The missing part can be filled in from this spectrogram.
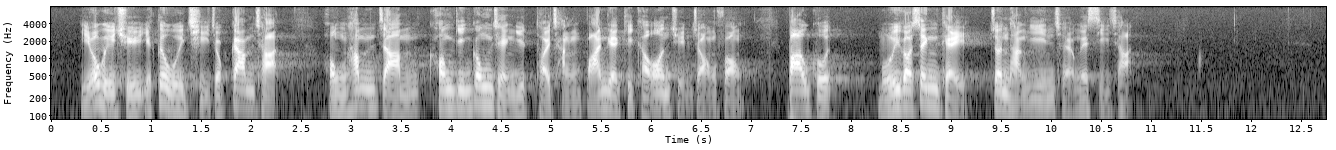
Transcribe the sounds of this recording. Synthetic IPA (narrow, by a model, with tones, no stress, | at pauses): jiː˨˩ʊ˥k̚jyː˨˧t͡ʃʰyː˨˧jɪ˨k̚t̪o˥wuː˨˧jt͡sʰiː˨˩t͡sʊ˨kːaː˥mt͡sʰa̰ː˧t̚ | hʊ˨˩ŋɦɐ˧˥mt͡saː˧mkʰɔː˧ŋkiː˧nkʊ˥ŋt͡sʰɪ˨˩ŋjyː˨t̪ʰɔː˨˩jt͡sʰɐ˨˩ŋpaː˨˥nkɛː˧kiː˧t̚kʰɐ˨˧wʔɔː˥nt͡ʃʰyː˨˩nt͡sɔ̰ː˨˧ŋfɔː˧ŋ | paː˥wkʰuː˧t̚ | muː˨˧jkɔː˧sɪ˥ŋkʰe˨˩jt͡ʃɵ˧nɦɐ̰˨˩ŋjiː˨nt͡ʃʰœ̰ː˨˩ŋkɛː˧siː˨˩t͡sʰa̰ː˨t̚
